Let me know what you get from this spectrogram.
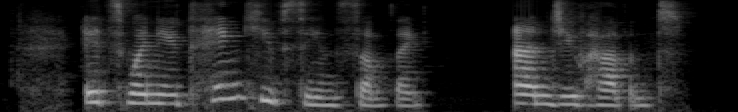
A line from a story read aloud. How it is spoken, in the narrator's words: said Hamish Bigmore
